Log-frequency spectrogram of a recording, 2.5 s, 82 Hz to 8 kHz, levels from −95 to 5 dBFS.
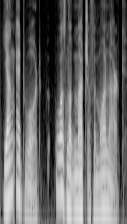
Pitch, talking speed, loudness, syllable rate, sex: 115 Hz, 190 wpm, -20 LUFS, 4.7 syllables/s, male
